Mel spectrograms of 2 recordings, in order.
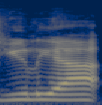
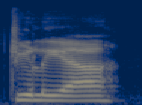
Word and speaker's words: Yulia: It's not even that he constantly mispronounces Yulia as Julia.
